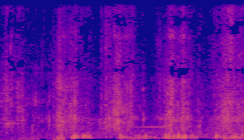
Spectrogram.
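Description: Footsteps walking across a grass lawn, a steady run of soft steps starting about half a second in, with a faint short beep partway through.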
